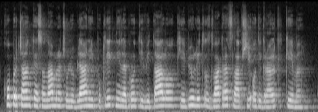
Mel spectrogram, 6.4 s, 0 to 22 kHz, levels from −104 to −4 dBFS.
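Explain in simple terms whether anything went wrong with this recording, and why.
Listening closely to the speech, nothing stood out as having gone wrong anywhere in the recording.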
